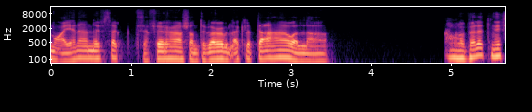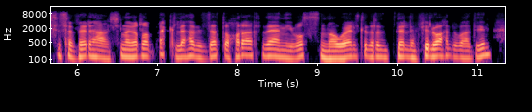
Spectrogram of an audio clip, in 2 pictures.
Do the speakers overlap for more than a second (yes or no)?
no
